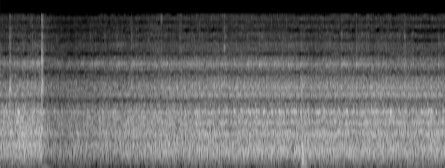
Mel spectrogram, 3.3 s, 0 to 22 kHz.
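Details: Vintage 8mm projector model 253 AX in rewind, back spindle turning: steady, even mechanical whir with no knocks or scraping; runs smoothly, though owner says it sounded rough, possibly needing lubrication.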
